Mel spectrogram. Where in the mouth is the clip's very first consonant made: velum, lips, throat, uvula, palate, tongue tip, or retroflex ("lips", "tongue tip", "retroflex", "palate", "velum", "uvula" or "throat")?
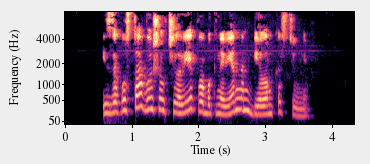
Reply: tongue tip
